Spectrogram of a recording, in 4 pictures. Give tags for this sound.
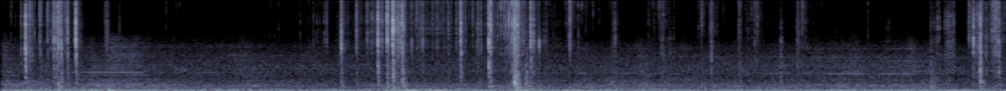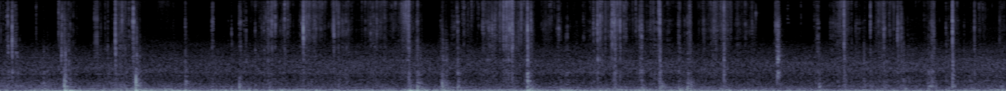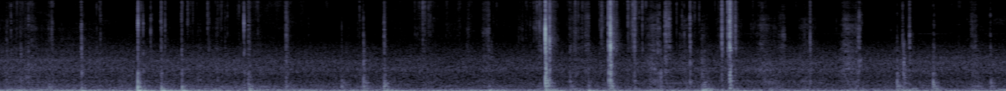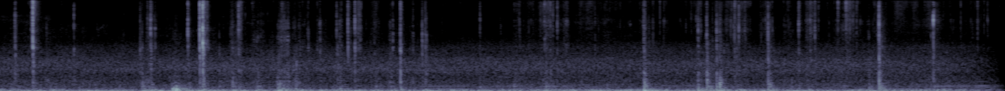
breaking
cracking
creaking
destroying
rotten
rotten-wood
snapping
squeaking
tearing
wood

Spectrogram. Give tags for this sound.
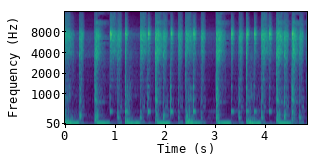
beat
loop
messy
rhythmic

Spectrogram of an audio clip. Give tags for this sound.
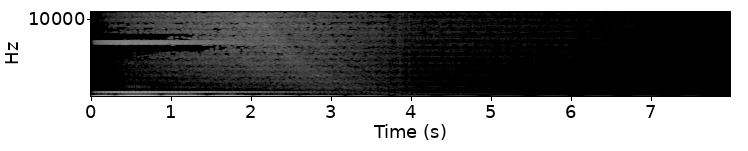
bass
synthetic
multi-sampled
space

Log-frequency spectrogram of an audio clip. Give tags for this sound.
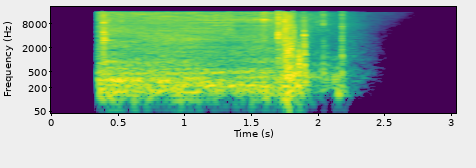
actions
drawer
fast
foley
open
opening
short
sound
sound-design
sounddesign

